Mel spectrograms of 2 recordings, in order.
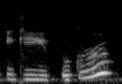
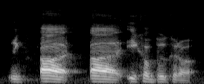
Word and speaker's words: Ikebukuro: So if you are in, I think it's Ikebukuro? Ikebukuro.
